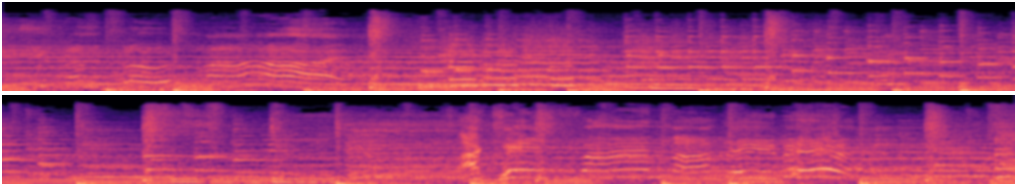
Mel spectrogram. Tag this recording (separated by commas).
Music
